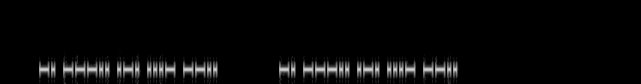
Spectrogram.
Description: Morse code, heard as a keyed tone, about 37 wpm, 700 Hz. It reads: N8RVZ N8RVZ
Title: USA Call Signs - 5 Characters - Repeated 2x - 40wpm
